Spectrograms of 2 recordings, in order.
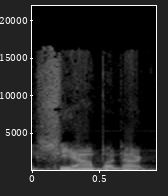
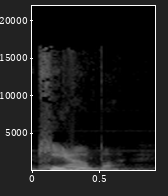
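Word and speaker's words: Ciampa: Siampa, by the way, I got to apologize. Adam told me that's a soft C. Siampa, not Kiampa.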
